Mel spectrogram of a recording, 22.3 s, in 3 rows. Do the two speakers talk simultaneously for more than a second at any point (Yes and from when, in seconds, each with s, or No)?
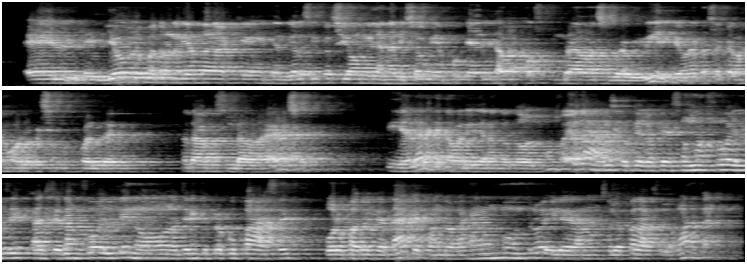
No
